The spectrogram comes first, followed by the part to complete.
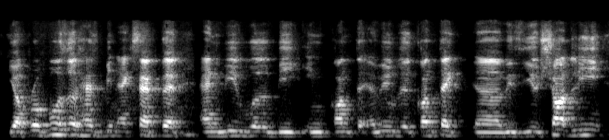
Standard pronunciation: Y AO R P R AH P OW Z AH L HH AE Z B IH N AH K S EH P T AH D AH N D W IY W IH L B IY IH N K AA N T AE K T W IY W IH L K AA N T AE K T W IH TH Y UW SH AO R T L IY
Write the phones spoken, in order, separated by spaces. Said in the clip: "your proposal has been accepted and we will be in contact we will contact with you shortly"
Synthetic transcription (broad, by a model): Y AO P R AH P OW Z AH L HH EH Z B IH N AH K S EH P T AH D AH N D W IY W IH L B IY IH N K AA N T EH W IY W IH L K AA N T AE K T W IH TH Y UW SH AO T L IY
